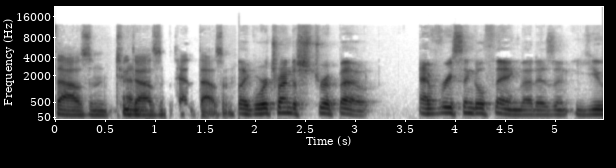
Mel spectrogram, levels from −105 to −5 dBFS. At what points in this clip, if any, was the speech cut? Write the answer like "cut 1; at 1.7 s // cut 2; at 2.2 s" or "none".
cut 1; at 1.8 s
